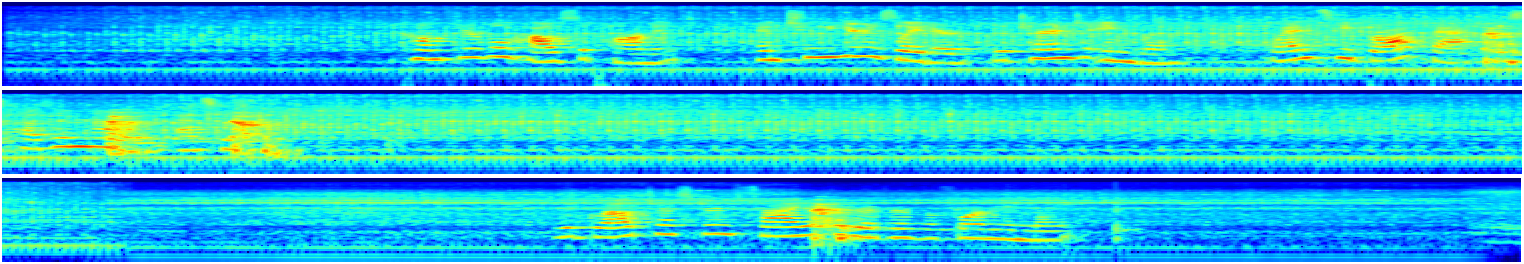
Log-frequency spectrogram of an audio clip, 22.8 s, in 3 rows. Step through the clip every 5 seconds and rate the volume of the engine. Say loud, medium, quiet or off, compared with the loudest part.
medium, loud, loud, medium, medium.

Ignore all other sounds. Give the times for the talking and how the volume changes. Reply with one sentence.
You can hear the talking from 2.0 to 8.8 s, at a steady volume; and briefly from 17.9 to 20.8 s.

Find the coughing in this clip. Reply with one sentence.
You can hear the coughing from 7.3 to 9.6 s and from 19.2 to 20.0 s.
